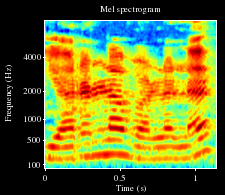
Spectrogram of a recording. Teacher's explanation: இந்த இடையின எழுத்துக்கள் வந்து கழுத்துல இருந்து பிறக்கிறது அதாவது தலைக்கும் உடம்புக்கும் இடையில கழுத்து இருக்கிற மாதிரி இந்த எழுத்துக்கள் வந்து நம்ம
